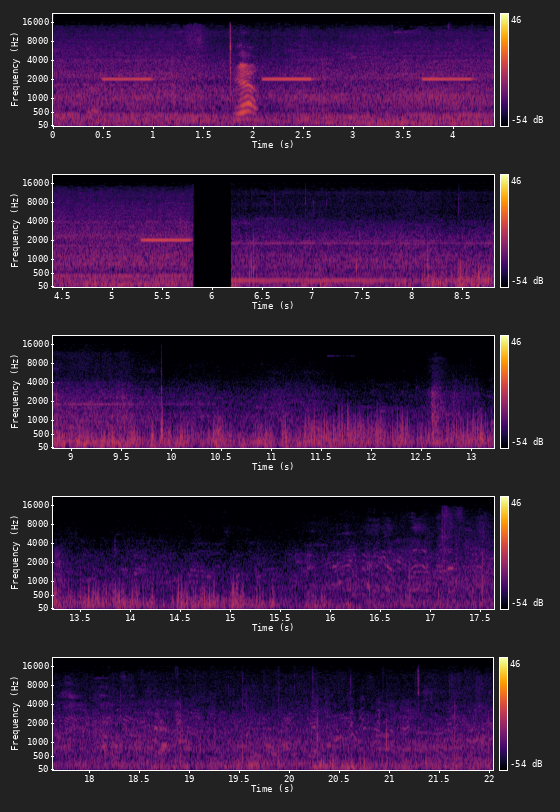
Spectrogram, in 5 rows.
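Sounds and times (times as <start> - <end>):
truck reversing alarm beeping: 0.2 - 1.3, 2.0 - 2.9, 3.6 - 4.4, 5.2 - 5.8
low hum: 2.2 - 12.4.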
